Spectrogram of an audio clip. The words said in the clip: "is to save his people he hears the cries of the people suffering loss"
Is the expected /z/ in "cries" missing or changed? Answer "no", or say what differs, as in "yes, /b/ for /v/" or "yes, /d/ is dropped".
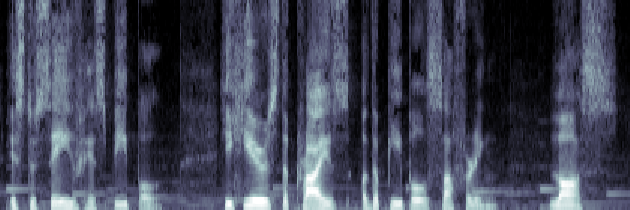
no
